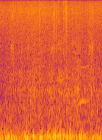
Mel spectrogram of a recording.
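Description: Skis sliding and scraping over packed snow on a downhill run, with wind rumbling on the microphone.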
